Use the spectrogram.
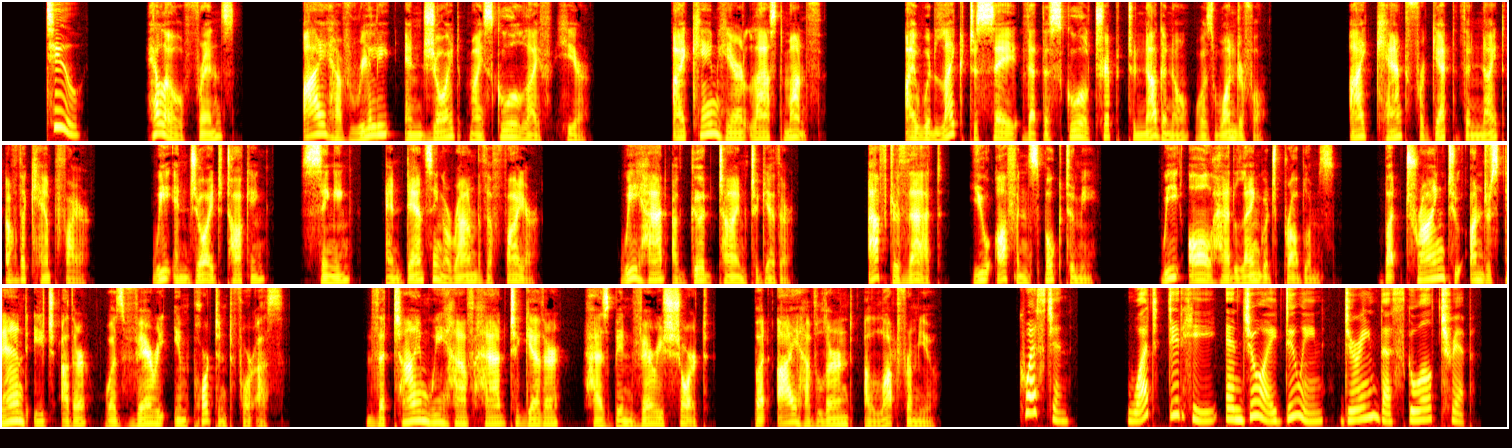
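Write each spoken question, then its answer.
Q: What did he enjoy doing during the school trip?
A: Talking, singing, and dancing around the campfire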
